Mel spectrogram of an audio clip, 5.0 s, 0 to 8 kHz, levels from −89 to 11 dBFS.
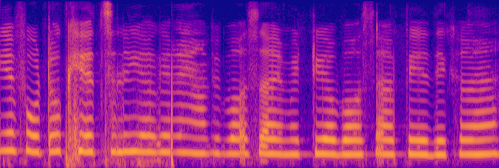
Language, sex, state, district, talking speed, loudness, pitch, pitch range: Hindi, female, Bihar, Vaishali, 230 wpm, -15 LUFS, 265 Hz, 255-295 Hz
